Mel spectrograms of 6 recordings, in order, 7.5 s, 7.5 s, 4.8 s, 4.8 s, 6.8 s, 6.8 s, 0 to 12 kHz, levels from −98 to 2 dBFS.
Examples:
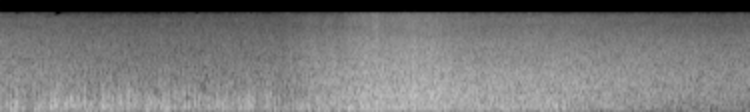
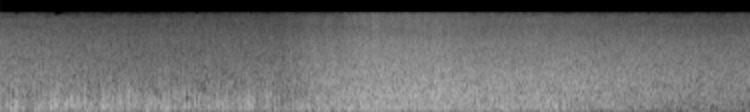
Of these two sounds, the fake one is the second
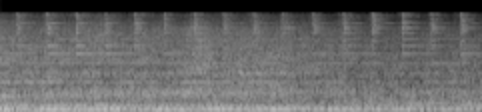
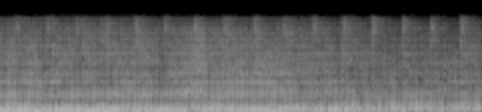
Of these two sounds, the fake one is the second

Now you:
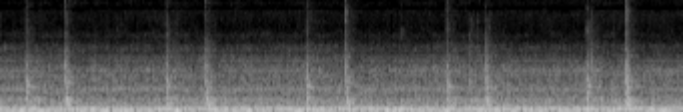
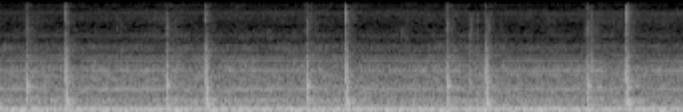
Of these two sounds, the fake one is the first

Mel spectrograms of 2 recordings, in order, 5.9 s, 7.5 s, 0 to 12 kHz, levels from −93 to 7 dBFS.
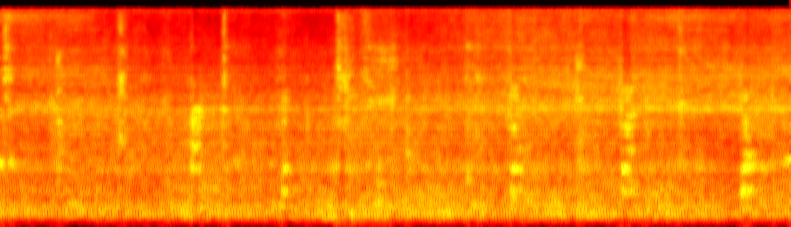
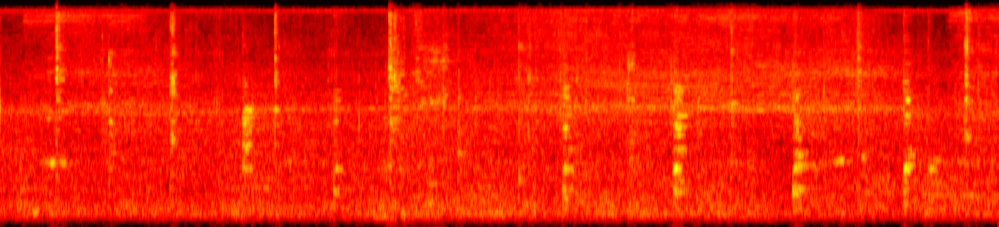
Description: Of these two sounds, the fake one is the first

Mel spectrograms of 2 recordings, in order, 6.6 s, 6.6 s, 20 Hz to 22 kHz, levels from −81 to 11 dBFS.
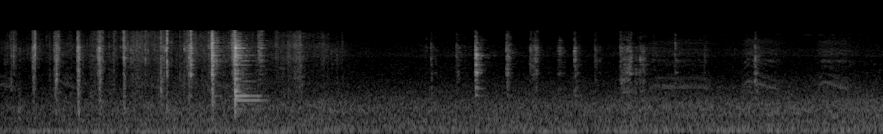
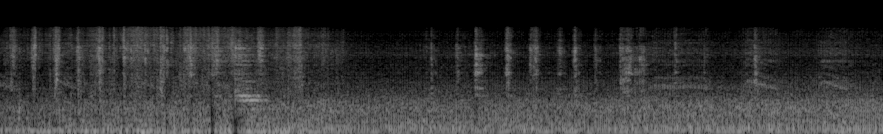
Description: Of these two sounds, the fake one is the second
